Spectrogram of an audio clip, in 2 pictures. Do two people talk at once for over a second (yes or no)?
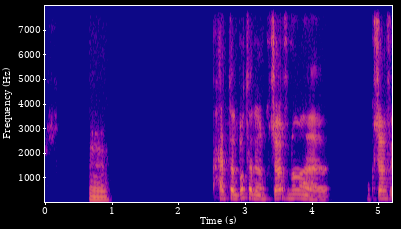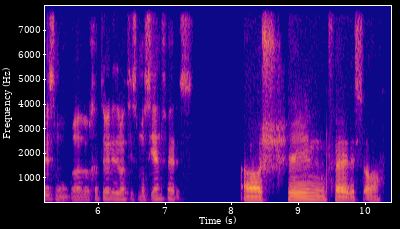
no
